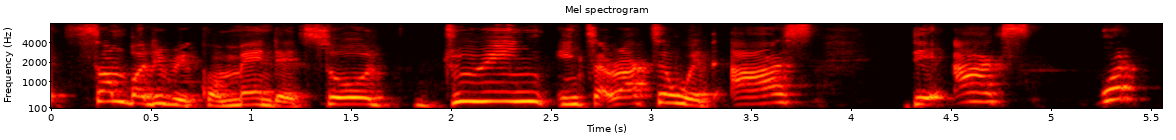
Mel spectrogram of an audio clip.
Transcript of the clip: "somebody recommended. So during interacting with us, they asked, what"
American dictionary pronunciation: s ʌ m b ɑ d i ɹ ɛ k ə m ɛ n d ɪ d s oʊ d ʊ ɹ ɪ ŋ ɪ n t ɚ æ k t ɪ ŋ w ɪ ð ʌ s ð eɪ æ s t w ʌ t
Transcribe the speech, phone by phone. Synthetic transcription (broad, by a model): s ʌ m b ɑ d i ɹ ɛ k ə m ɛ n d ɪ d s oʊ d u ɪ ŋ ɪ n t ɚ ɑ k t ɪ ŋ w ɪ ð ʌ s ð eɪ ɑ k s w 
